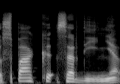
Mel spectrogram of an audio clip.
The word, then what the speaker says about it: Spac Sardigna: canale YouTube Spac Sardigna che si legge proprio Spac Sardigna Paranormal Archeology Channel.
